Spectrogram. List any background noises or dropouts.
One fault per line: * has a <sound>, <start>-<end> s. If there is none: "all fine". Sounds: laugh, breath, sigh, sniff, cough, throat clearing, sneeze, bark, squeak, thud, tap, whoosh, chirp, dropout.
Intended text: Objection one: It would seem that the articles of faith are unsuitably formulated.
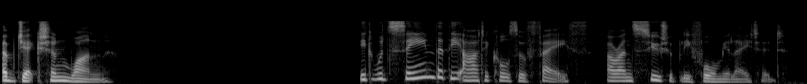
all fine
